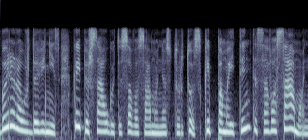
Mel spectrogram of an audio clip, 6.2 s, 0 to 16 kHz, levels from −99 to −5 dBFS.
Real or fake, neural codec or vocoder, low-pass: real; none; 7.2 kHz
